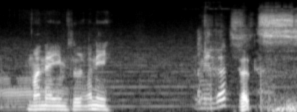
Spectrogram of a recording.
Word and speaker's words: Landis: was like, "My name's Lanny." I mean, that's how he. How about Laney? The actual name is Landis, but it's pronounced Really? Lanny.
